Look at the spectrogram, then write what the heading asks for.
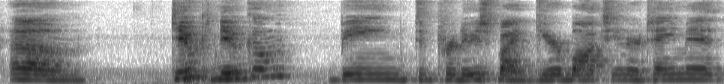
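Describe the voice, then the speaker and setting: A man's voice: high voice, a little slow, a bit bright. A man hosting a casual panel chat, running through news items in an informal way. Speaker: show host. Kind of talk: casual news roundup chat among friends.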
